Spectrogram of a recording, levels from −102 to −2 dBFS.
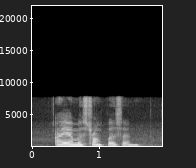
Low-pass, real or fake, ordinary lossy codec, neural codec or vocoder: none; real; none; none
